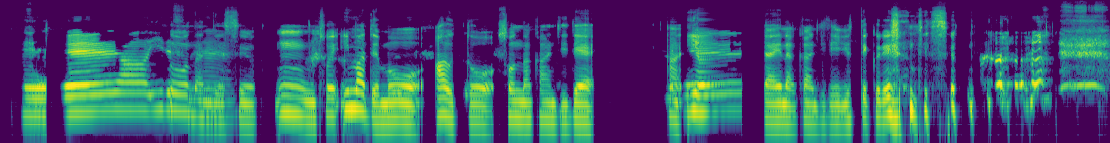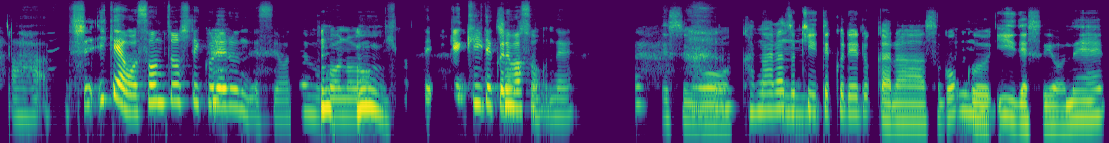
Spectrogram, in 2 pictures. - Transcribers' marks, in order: distorted speech; chuckle; unintelligible speech; laugh; laughing while speaking: "言ってくれるんですよね"; laugh; chuckle
- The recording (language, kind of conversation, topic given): Japanese, unstructured, 友達と初めて会ったときの思い出はありますか？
